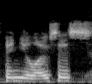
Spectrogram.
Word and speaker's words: spinulosis: I noticed that heavily as well with the I'm so bad at Latin. If I haven't heard someone else say it, I always say it wrong. But it's spinulosis. – That sounds right to me.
